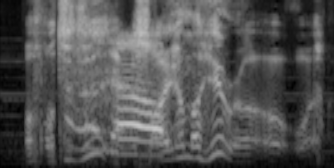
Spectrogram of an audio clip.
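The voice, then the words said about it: Imitates a character's horrible accent. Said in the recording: “that horrible accent”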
